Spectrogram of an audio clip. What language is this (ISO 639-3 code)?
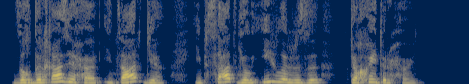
abk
